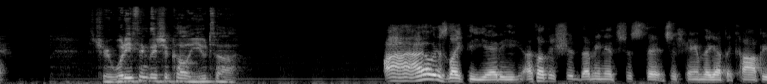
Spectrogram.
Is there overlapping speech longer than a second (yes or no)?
no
